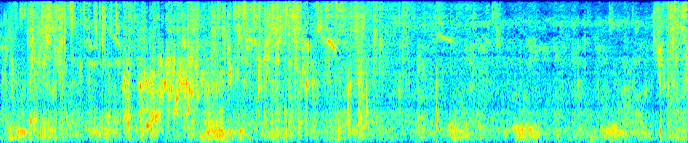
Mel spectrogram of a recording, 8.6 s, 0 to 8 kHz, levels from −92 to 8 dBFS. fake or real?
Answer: fake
